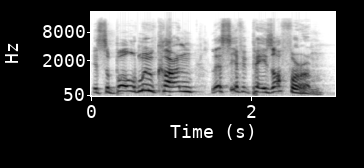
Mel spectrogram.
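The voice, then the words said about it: Put-on American accent. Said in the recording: “Great American accent.”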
